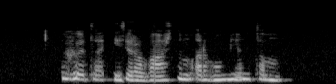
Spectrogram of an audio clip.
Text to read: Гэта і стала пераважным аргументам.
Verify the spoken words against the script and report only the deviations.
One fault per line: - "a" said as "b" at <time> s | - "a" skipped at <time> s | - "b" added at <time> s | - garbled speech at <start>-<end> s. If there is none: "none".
- "стала" skipped at 1.2 s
